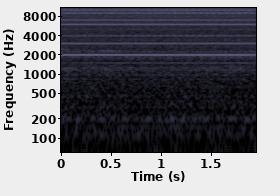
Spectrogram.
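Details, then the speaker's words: 12 V three-pin computer fan driven by PWM from a QuinLED ESP8266 LED controller, switching between settings 500 and 200; faint steady high whistle near 2 kHz over hiss, fan motor whining with the PWM drive, noisier than without it. "it makes all kinds of weird noises okay let's try another fan I guess so in theory this is possible this just makes more noise than the fat makes without it"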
